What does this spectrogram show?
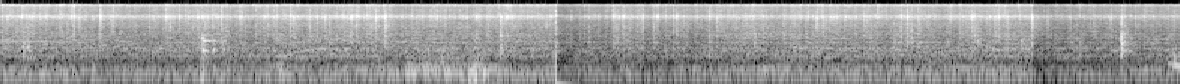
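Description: Green beans sizzling steadily as they stir-fry in hot oil in a pan, with a few light scrapes and clicks of a spatula against the pan.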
